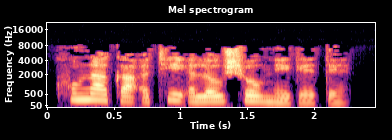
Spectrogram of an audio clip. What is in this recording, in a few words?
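Burmese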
